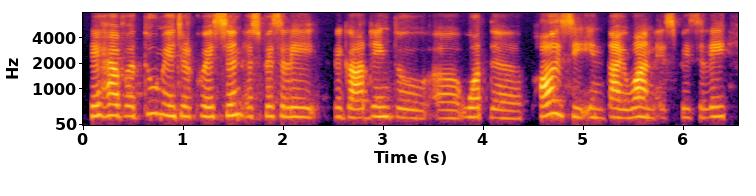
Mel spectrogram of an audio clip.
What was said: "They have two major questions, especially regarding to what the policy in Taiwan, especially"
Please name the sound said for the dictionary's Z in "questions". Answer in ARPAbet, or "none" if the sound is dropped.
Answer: none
